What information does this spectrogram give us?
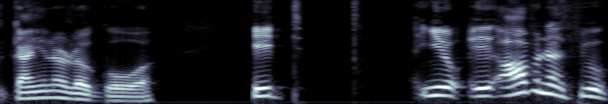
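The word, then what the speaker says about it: Kaianere'kó:wa: Guyana Goa, and I know that's pronounced different ways in different languages, but in Mohawk it's Guyana Goa.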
